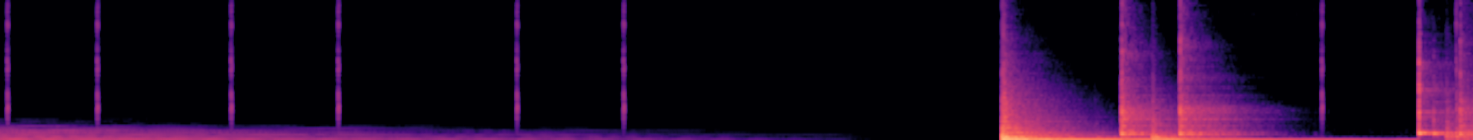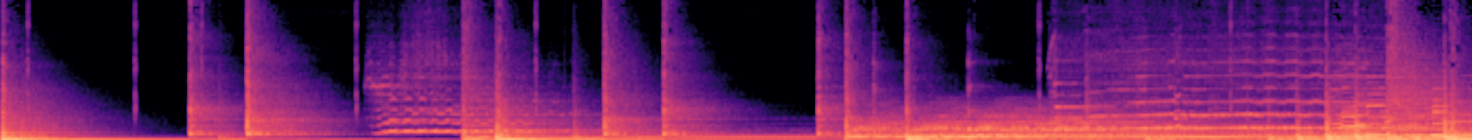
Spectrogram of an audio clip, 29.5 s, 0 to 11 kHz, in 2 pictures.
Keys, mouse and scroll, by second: 17.3-17.8 scroll up 1, 17.8-18.2 scroll down 1, 18.3 alt+click, 19.9 alt+middle click, 20.0 alt+click, 25.1 right click.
